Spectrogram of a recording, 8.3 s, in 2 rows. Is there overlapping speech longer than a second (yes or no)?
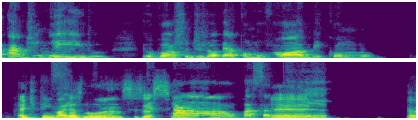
yes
